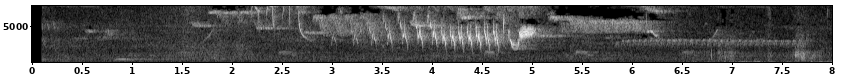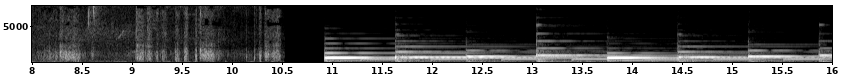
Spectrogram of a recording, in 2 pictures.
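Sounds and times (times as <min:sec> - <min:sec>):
birds chirping and trilling: 0:00.1 - 0:09.3.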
